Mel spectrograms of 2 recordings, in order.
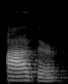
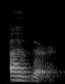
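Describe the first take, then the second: First: "other" as "ah-ther"; mispronounced "other", tense first vowel; wrong vowel demo. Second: "other" as "uh-ther"; short uh starting "other"; neutral uh vowel. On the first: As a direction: open "ah" starting "other". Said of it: "We don't say other". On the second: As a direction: say "other" with a relaxed first vowel. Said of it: "we say other". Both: Shown as a demonstration.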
